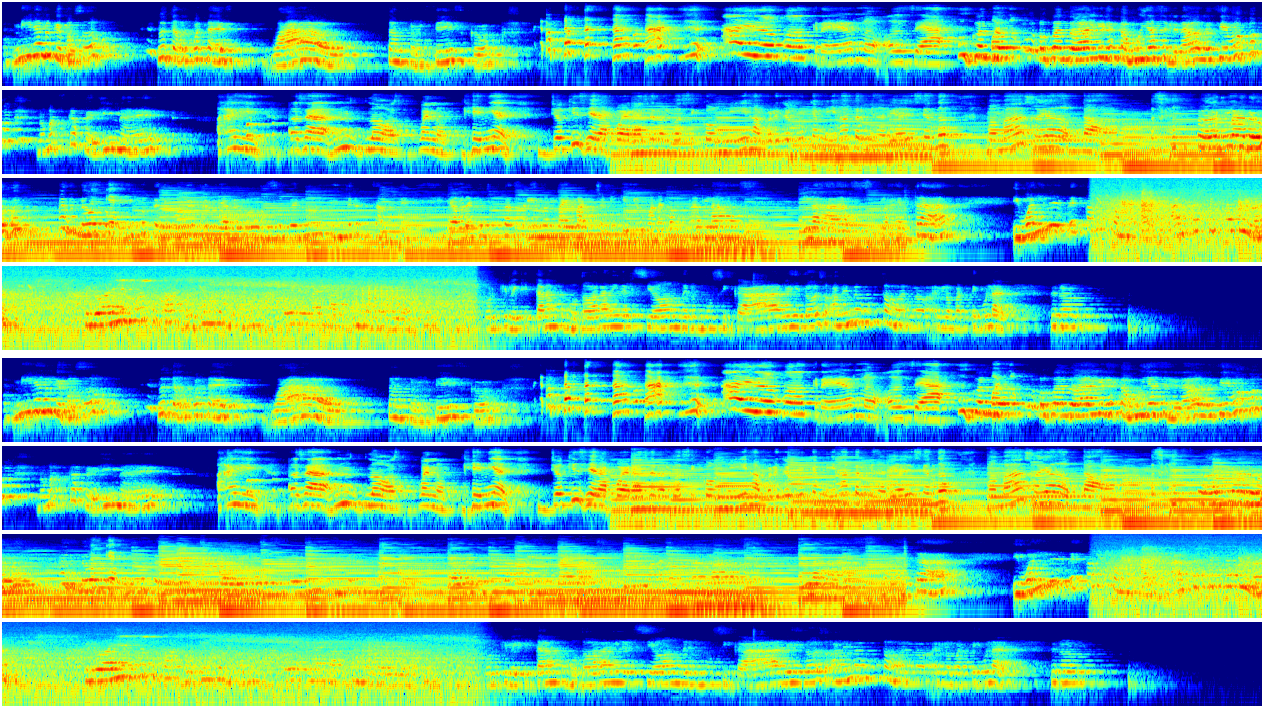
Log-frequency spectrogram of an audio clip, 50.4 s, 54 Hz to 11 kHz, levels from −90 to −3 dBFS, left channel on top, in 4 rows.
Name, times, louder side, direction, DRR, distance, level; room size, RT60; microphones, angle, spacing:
voice 1, 0.1-1.0 1.4-2.2 2.6-3.4 3.9-4.9 5.4-5.5 9.6-14.1 24.5-25.4 25.8-29.3 29.6-32.6 33.2-34.8 35.3-38.1 38.6-42.2 42.6-47.9 48.3-48.6, left 2 dB, 40° left, 1 dB, 2.9 m, -25 dB
voice 2, 6.1-9.5 9.9-10.0 14.7-15.2 15.5-23.8 24.1-24.4 26.3-26.4, right 2 dB, 15° right, 7 dB, 0.8 m, -23 dB
sound 1, 18.7-34.3, right 3 dB, 65° right, 0.7 m, -24 dB
sound 2, 36.1-42.6, left 4 dB, 60° left, 1.3 m, -28 dB
13.5 x 13.5 x 3.9 m, 0.84 s
head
